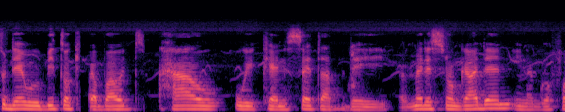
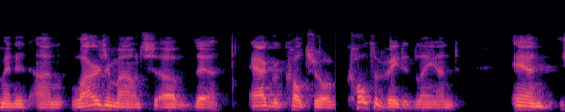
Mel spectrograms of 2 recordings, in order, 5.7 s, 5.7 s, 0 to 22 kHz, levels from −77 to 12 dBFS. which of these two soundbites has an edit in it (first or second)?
first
